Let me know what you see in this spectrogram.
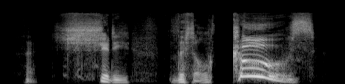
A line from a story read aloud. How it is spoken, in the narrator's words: Tom cried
